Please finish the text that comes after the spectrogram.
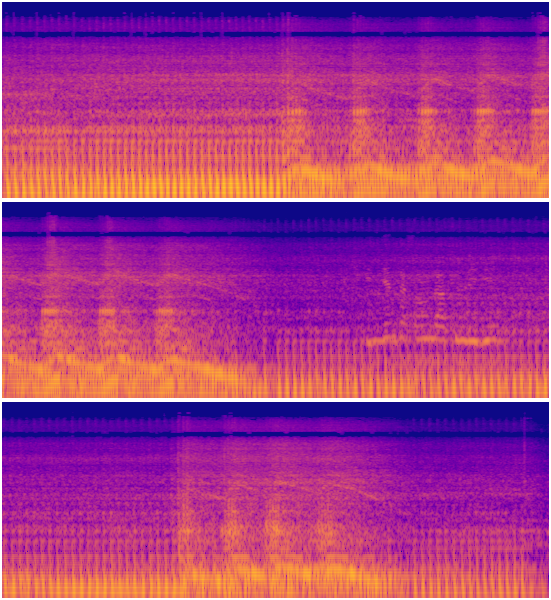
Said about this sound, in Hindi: इंजन का भी साउंड इसमें काफ़ी बढ़िया दिया गया है।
